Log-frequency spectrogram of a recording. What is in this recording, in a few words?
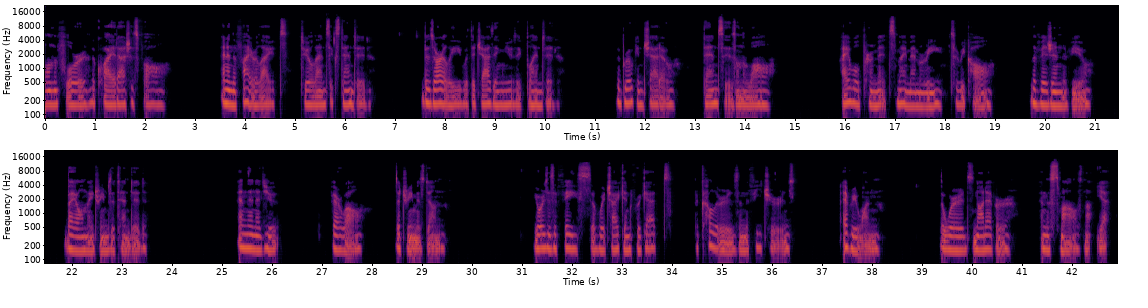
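Only Until This Cigarette Is Ended, Poetry, female; by Edna St. Vincent Millay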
